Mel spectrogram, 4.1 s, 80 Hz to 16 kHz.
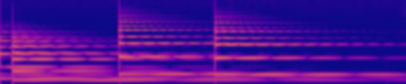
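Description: Dexed, a software emulation of the Yamaha DX-7 FM synthesizer, playing its 'Bells 3' preset: FM bell chords struck three times about a second apart. Each strike starts bright and its upper overtones fade, leaving a held chord.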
